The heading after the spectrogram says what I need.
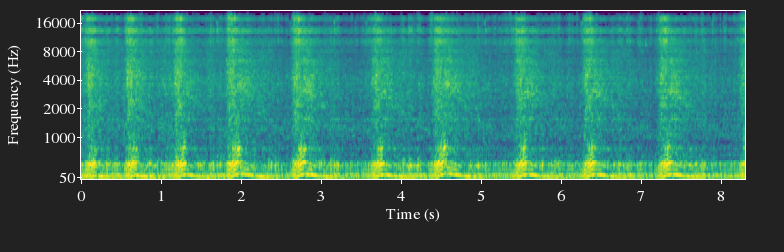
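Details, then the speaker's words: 2019 Suzuki Katana 1000 indoors with an M4 muffler, restrictor baffle removed: a loud open exhaust blipped over and over, revs rising and falling cleanly about every second. The engine pulls smoothly and is healthy. "But the most important thing now is to hear the sound without the restrictor baffle in. So here we go again."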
